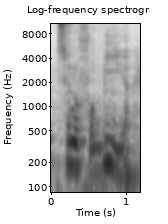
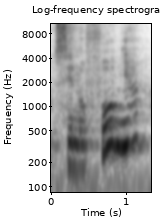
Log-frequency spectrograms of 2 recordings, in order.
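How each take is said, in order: First: Xenofobia as "se-no-fo-BI-a"; stress on BI. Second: Xenofobia as "se-no-FO-bya"; stress on FO. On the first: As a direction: lean on the BI in xenofobia. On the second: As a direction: punch the FO in xenofobia. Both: Shown as a demonstration. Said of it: "qual é a sílaba tônica".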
